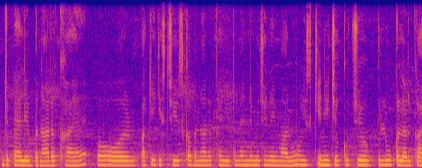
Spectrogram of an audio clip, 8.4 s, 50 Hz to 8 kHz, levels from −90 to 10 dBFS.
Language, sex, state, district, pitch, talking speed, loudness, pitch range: Hindi, female, Bihar, Gopalganj, 210 Hz, 185 wpm, -15 LUFS, 205-215 Hz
